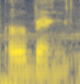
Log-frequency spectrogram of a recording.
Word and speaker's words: herbing: MacGyver says you mean herbing, not herbing. No, it's herbing. Herbalism. The H is silent.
